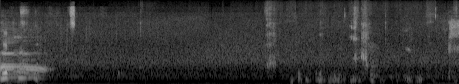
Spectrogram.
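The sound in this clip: Someone chews food with faint, irregular crunching and smacking bursts in the latter half, after a brief voice at the start and a stretch of near quiet.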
